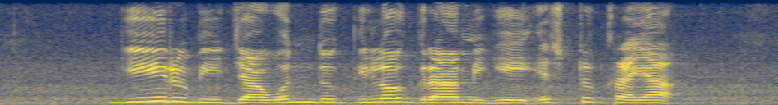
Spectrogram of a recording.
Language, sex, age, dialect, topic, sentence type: Kannada, female, 36-40, Coastal/Dakshin, agriculture, question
